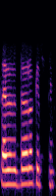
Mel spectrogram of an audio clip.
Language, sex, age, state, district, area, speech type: Odia, female, 30-45, Odisha, Koraput, urban, conversation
